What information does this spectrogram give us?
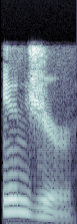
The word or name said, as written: injure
